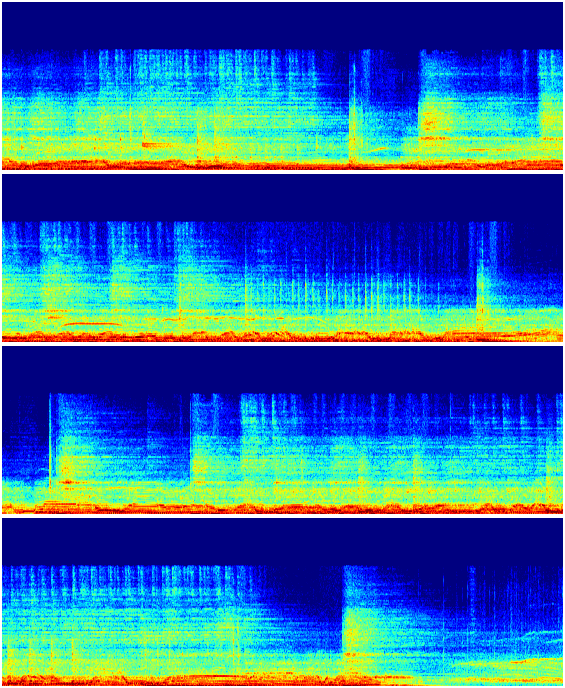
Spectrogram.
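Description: Live rock band playing an instrumental passage: an electric guitar lead with bending notes over drums and bass. The band stops near the end and the sound drops away.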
